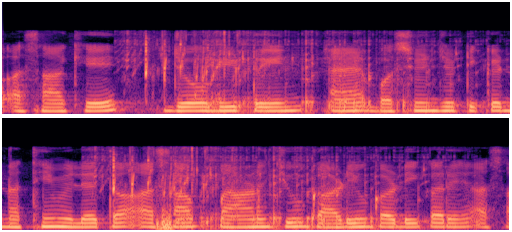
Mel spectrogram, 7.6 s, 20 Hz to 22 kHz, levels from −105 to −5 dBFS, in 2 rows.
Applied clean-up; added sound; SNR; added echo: none; Gurgling; 11 dB; none.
